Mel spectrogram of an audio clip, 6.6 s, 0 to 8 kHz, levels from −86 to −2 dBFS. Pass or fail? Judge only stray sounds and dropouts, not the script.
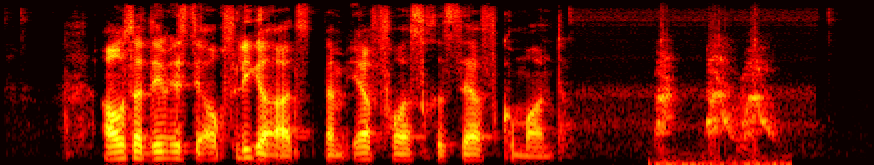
fail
